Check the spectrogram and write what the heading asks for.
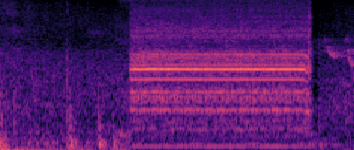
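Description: A steady electric buzz, one unchanging tone, that starts suddenly a little under a second in and holds for just over a second before cutting off.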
